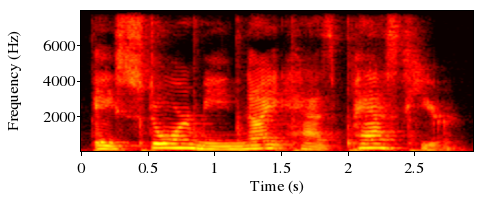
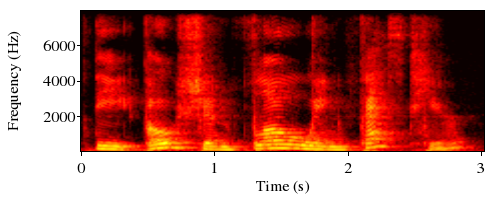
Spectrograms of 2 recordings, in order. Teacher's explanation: that is called a feminine ending where you end on a downbeat instead of an upbeat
